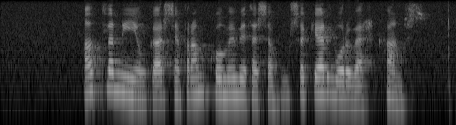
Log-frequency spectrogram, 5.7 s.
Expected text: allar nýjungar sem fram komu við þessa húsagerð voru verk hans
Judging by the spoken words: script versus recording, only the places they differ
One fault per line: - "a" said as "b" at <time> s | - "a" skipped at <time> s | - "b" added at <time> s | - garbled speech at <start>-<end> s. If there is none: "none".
none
